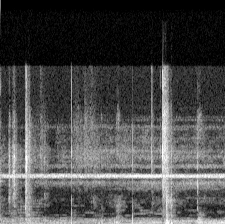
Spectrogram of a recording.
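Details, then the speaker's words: Active stereo speaker, one side dead with hum: playing music with low hum, sharp irregular crackles whenever volume potentiometer is turned slightly; scratchy volume pot. "saya potensio volume Saya putar-putar sedikit aja suaranya sudah terdengar jelas ada suara noise dan resep-resep gitu"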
